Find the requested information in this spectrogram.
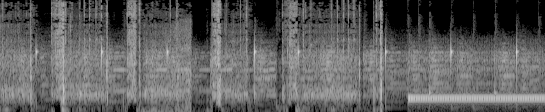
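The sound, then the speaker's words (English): Rotary telephone dial turned and released several times on a landline, giving bursts of ratcheting clicks separated by short pauses, followed by a steady low telephone tone that continues to the end. “do I even still have a landline? Here. Oh, God. Rotary dial? Are you kidding?”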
